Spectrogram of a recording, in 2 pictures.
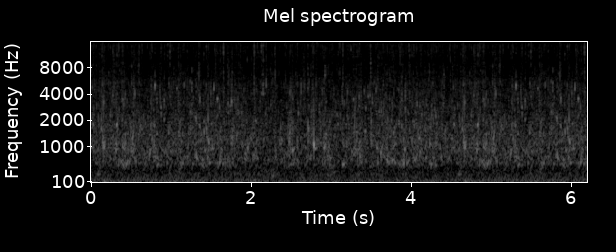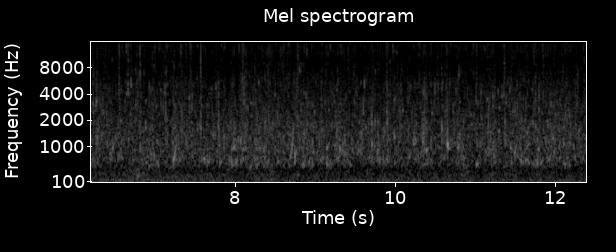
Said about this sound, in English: Feel how the river modifies its flow and increases and decreases its intensity, like your breath. Be still. The rhythm of the river changes. Feel the changes.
